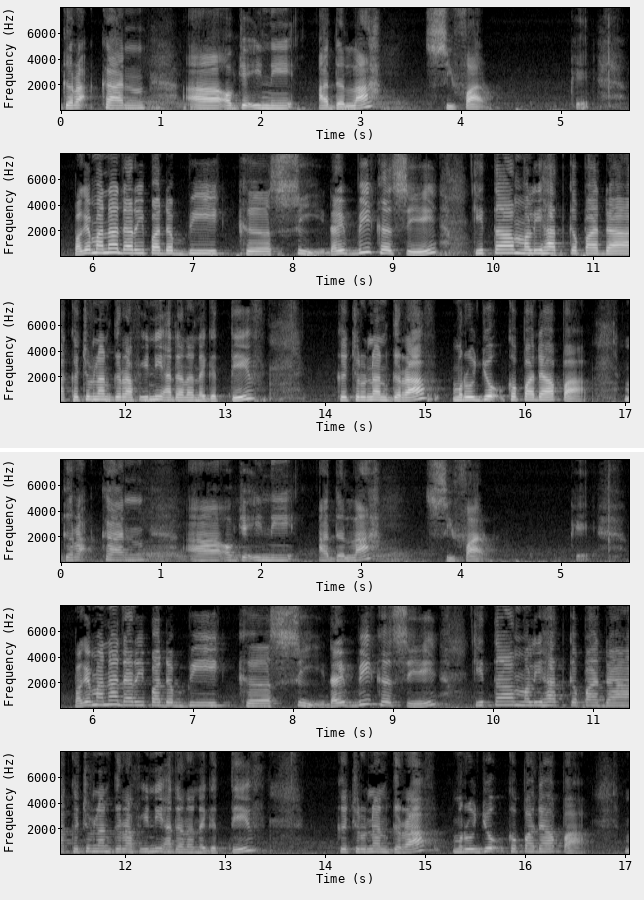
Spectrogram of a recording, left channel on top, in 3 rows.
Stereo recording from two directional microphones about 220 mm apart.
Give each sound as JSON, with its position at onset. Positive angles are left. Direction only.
{"t": 0.0, "sound": "a woman's voice", "side_deg": 25}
